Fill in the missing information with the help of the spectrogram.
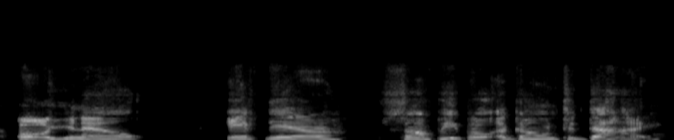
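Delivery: lightly mock the senator's good old boy accent; imitating senator's drawl. Host mocking a senator's folksy Southern drawl. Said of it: "You gotta sell that accent better".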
